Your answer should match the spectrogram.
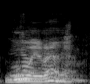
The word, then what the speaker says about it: Guevara: O Guevara, Guevara. – Guevara. se pronuncia, señor.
